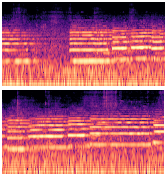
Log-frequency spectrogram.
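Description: Music: a trumpet-like brass melody of held notes stepping up and down, with a short break about a second in.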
